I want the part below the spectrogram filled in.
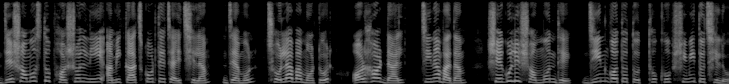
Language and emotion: Bengali, neutral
